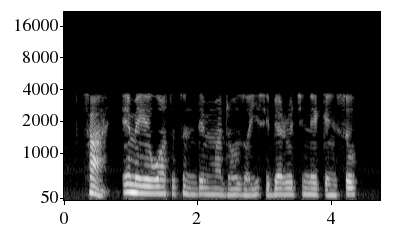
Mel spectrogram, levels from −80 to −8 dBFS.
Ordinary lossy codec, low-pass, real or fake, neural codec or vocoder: none; 3.6 kHz; real; none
